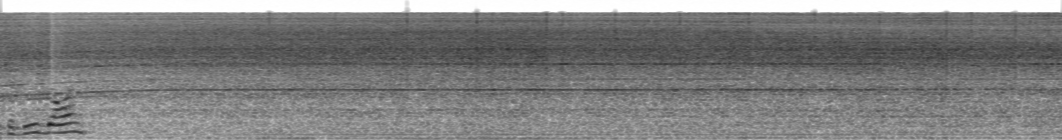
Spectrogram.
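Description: A welding arc crackles and hisses steadily.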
